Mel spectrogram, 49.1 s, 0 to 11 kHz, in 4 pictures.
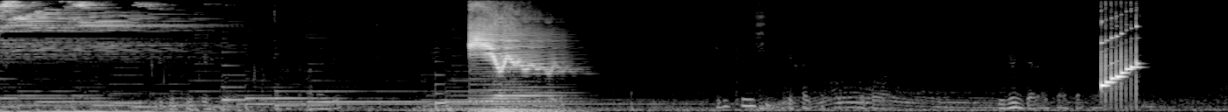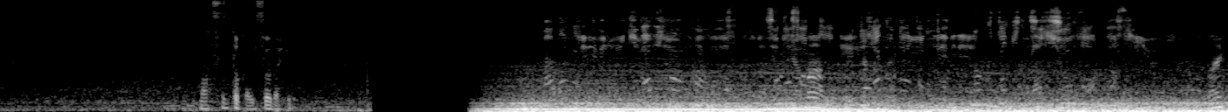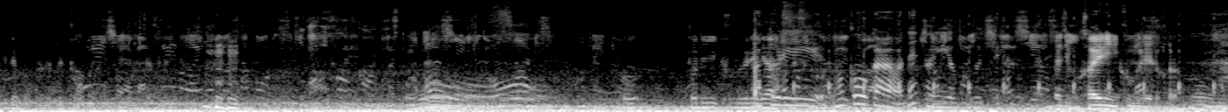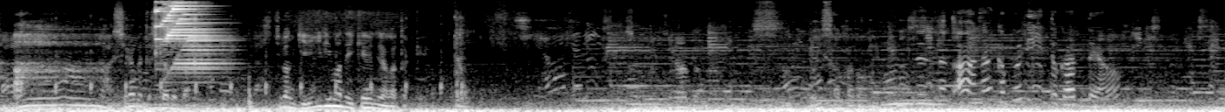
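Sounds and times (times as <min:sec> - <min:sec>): wavering sound effect: 0:11.0 - 0:11.4, 0:38.4 - 0:39.4
road rumble: 0:17.0 - 0:38.1.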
